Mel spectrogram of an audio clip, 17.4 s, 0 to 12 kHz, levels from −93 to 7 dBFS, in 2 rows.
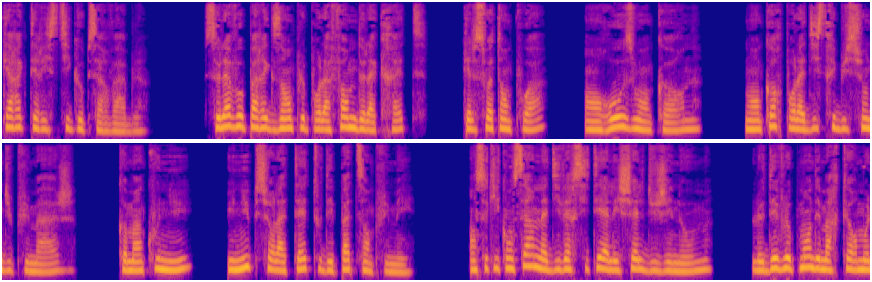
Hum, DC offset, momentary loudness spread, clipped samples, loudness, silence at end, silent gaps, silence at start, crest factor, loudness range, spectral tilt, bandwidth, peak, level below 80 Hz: none; under 0.1%; 12 LU; under 0.1%; -19 LUFS; 0 s; 1.55-1.97 s, 4.34-4.55 s, 5.48-5.80 s, 7.04-7.36 s, 9.51-9.80 s, 10.65-10.88 s, 12.88-13.29 s, 15.86-16.12 s; 0 s; 16 dB; 3 LU; -5.5 dB/octave; 12 kHz; -4 dBFS; -64 dBFS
